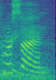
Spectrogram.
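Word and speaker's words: croissant: American ano iyung crousan. Kaso you almost never pronounce the last letter. Tingan mo try mo. Walang walang n.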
